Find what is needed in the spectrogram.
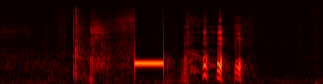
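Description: A short, steady TV censor bleep, a single tone lasting about a third of a second, about two seconds in. It covers a swear word in a blooper, followed by a few quick bursts of voice.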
